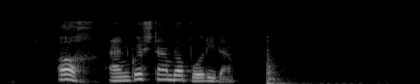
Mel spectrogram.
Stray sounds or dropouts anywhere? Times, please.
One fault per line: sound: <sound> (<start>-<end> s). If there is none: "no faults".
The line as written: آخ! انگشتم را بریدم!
sound: thud (2.7-3.6 s)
